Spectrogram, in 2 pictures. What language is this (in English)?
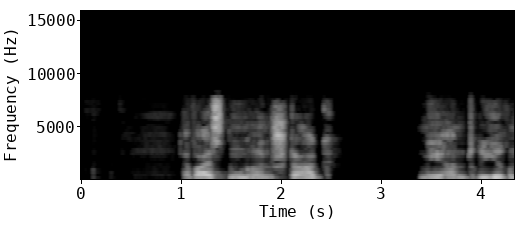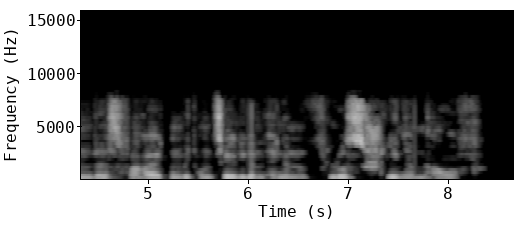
German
